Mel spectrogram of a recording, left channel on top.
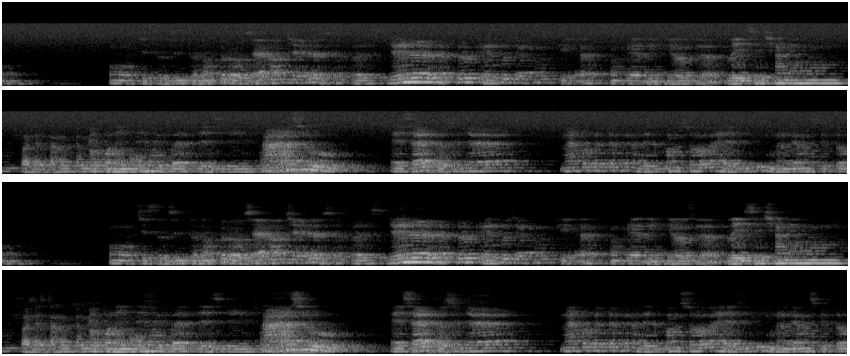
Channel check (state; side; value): noise; left; hiss, 15 dB below the sound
